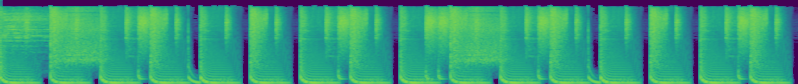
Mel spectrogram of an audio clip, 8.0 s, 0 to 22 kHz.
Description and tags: Techno Drum 4/4 120bpm
Another drum loop from a recent song, should loop beautifully at 4/4 120bpm.
120-bpm, bass, beat, drum, loop, techno, trance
